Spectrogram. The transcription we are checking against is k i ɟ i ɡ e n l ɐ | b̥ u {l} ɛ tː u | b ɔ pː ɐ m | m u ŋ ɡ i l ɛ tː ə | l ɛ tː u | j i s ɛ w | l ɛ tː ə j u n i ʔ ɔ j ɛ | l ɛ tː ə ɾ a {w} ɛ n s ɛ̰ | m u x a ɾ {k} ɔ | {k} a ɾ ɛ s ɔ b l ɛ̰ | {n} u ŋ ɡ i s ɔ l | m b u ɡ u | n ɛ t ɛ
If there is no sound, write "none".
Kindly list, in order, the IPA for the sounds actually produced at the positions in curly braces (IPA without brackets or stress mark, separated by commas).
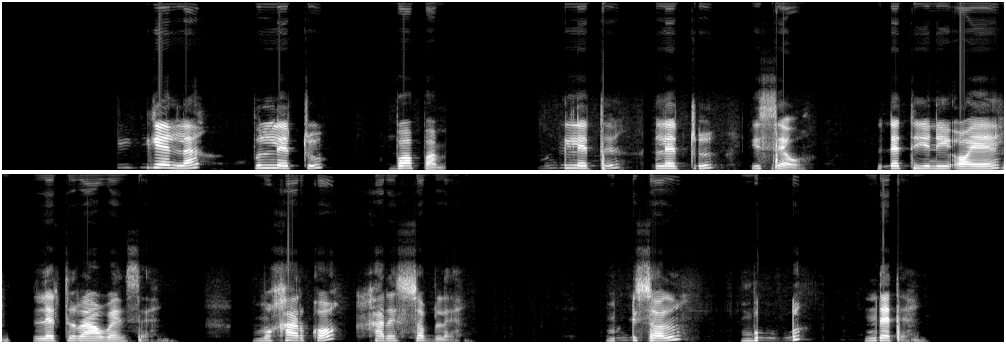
l, w, k, x, m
